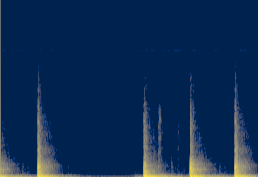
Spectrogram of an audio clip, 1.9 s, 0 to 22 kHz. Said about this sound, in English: The knock for hospitality is 2 knocks, 3 knocks, and then 1.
